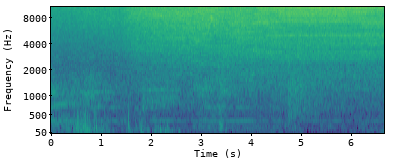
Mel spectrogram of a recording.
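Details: Volvo truck at about minus 1.5°C: loud steady hiss of escaping air that swells and holds, with some handling clatter early; not an air bag, the leak is from the central leveling valve.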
